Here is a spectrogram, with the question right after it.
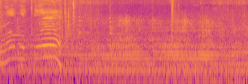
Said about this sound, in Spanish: ¿Qué, hace ese helicóptero aquí?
